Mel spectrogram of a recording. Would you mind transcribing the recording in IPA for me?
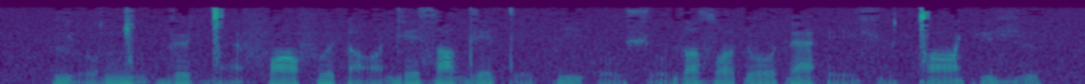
lʲ o̰ ŋ͡ǀ ṵ ɡ ø ɡ͡ǀ æ̰ f ɑ f ɯ ɗ ɑ̰ ɡ e z ɑ d e t ḛ p i ʔ o̰ ʃ o̰ lʲ ɯ zˤ ø ɗ o ɗ æ ʔ ḛ xʲ ṵ ǀ ɑ kʲ ɯ vʲ ɯ

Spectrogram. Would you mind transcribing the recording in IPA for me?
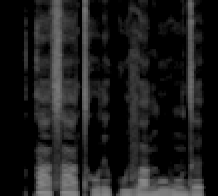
k ã˦˨ s ã˦˨ tʰ ʊ˨ ɾ e˨ kʷ i˨ v a˨ ŋ u˦ β ũ˨ d ɛ˦

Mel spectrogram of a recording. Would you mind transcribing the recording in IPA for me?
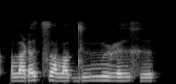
lˠ ə ɽ ɪ t͡s ə lˠ ɨ d ʉː ɭ ɪ x ɪ

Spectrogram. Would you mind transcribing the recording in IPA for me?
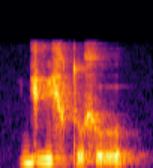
ɡʱ i x tʷ ɛ̰ x ṵ

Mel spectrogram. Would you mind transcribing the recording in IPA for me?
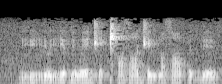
rʲ u rʲ o rʲ ɜ ɠ ɪ w e d͡ʒ e ǁʰ ɜ zˤ e d͡ʒ ɜ lʲ ŋ ɪ zˤ ɛ p ɪ ɓ ɪ

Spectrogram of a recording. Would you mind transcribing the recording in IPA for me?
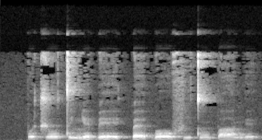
p ʊ˨˦ t͡ʃ oː˨ t ɪ˨ ɲ e˦ ɓ eː˦˨ k͡p ɛ˦˨ ɓ oː˦ f i˨ t ũ˨ p aː˨ ŋ ɪ˦

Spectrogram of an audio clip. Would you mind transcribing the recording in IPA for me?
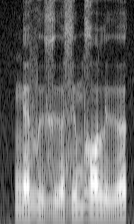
ŋ ɛ˨˦ v ɨ˨˩ ɣ ɨ˨˩ ə̯ z ɨ˧ m ɣ ɔ˧ l ɨ˨˦ ə̯

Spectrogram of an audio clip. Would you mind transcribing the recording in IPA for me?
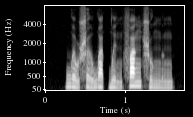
w ə˨˩˨ w ʂ əː˨˩˨ w a˨˩ t̚ w e˨˩˨ ŋ f a˧ ŋ ʂ u˧ ŋ ə˧ ŋ

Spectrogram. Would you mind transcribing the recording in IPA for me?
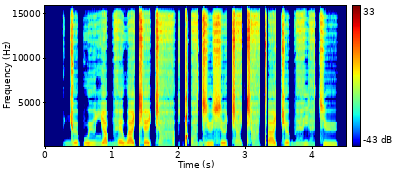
ɟ ø˩˥ p w y˦˨ ʎ a˩˧ bʱ ɛ˩˧ w a˦ cʰ ɛ˩˥ c a̤˦˨ | ǃʼ a̤˦ d͡z y˦˨ s ø˩˥ c a̤˦ cʰ a̤˩˧ tʼ a˩˧ c ø˦ bʱ ɛ̤˦ j ɛ̤˩˧ t͡s y˦˨

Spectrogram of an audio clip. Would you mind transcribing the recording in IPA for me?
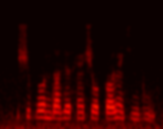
ʃ ə b ɔ n d ɑ z ɜ h æ̃ ʃ ɔ k ɒ l æ̃ ç ɪ ŋ ɡ u

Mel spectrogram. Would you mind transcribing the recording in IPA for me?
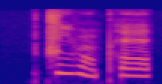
t͡s i˦ β ũ˨ pʰ ɛ˦

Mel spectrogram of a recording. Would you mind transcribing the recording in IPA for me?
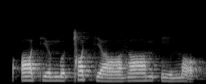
ʔ ɒ tʲ ʊː m ʊ ǀ ɔ tʲ ɒː z ɒː m ʔ i m ɔ

